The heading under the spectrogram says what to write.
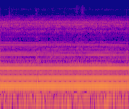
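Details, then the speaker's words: Vintage Fleetwood sewing machine from an estate sale, powered on: steady electric hum at a fixed pitch with no rhythm of needle or shaft turning; the motor is energised but the mechanism stays stuck, and the owner suspects it needs oiling and cleaning. "old machine it needs to be oil this does move but i've worked on a lot of machines you have to open this inside and clean it"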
